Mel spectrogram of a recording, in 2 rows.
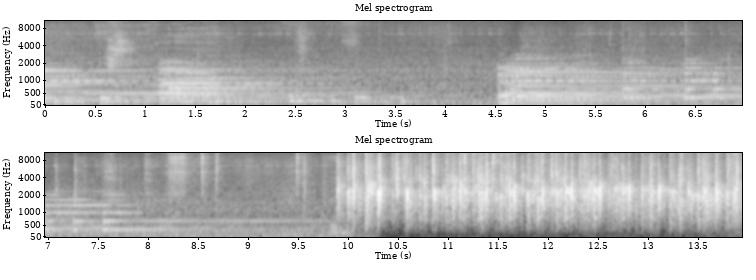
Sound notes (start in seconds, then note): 9.8 audience applauds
